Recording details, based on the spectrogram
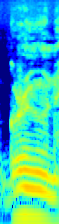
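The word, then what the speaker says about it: Gruene: green hall oh yeah is that how you say it green hall you say it green right yeah it ain't spelled like that no groon yeah i green's the oldest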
